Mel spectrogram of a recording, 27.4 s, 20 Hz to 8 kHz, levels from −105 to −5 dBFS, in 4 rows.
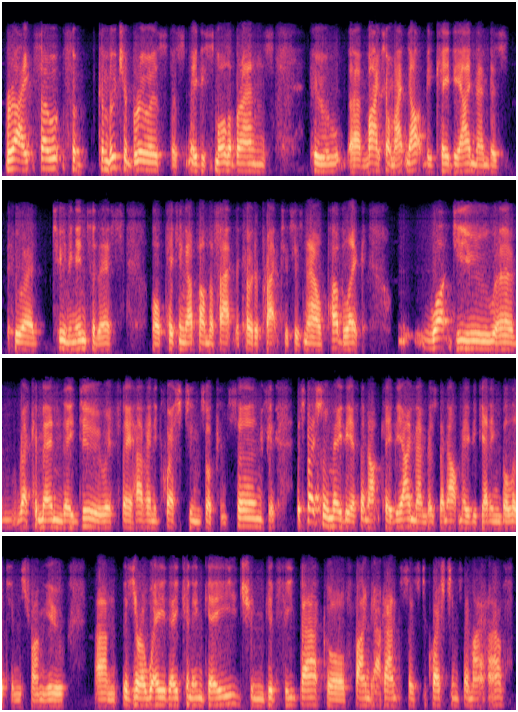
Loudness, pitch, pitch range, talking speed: -20 LUFS, 120 Hz, 110-130 Hz, 185 wpm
